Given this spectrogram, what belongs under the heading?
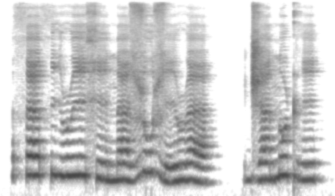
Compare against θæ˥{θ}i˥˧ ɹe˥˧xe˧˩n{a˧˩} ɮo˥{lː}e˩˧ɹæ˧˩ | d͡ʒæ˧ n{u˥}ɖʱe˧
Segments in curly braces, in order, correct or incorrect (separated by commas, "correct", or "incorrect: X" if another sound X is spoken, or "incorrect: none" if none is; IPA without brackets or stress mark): correct, incorrect: æ˧˩, incorrect: ɮ, incorrect: o˥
